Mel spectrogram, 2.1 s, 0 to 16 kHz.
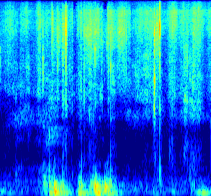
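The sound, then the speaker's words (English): Phase 10 playing cards being handled and cut during a fortune-telling game, giving a few crisp rustling and snapping bursts of card noise at a soft level, with no one speaking. “I'm making a lot of ASMR noises so they know I'm holding cards.”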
